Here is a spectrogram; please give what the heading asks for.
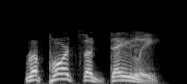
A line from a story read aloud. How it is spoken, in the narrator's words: Coyote shouted from the kitchen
